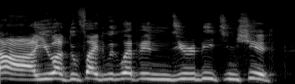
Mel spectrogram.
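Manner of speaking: put-on French accent. Retelling a fighter's taunt in a story: French accent. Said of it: "I don't know why I went French there".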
